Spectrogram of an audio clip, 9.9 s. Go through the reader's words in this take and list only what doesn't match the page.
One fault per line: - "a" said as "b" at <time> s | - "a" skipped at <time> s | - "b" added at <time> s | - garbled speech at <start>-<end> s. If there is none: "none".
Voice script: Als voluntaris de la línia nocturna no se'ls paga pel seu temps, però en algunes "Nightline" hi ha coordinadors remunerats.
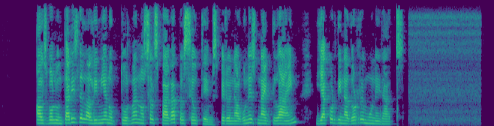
none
